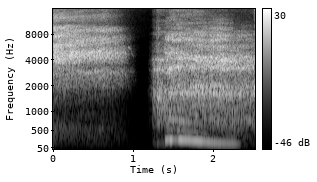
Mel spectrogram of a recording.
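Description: A deep, noisy breath drawn in during a yoga breathing practice, a brief pause of silence, then a long breathy exhale with a low voiced sigh that slowly falls in pitch.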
